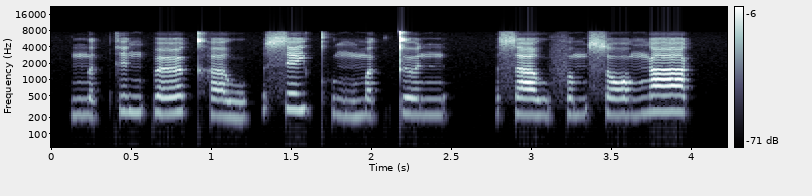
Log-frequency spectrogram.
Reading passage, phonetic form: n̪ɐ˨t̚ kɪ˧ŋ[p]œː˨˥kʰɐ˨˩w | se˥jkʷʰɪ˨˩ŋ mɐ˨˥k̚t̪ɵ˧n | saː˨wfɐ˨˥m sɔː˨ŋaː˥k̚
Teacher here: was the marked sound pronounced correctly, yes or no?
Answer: yes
